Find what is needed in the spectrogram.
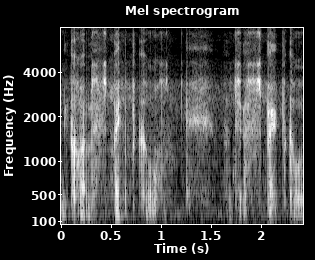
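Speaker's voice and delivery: soft, unvoiced hushed brag; whisper. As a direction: whisper it like a dirty secret. Hushed boast about himself.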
